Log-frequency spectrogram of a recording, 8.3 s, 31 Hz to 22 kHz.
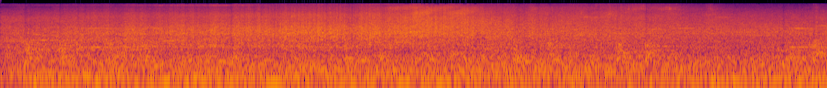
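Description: EF510 electric locomotive and the hauled 737-series EMU cars rolling past close by as the train arrives at the station: a loud, steady rumble of wheels and running gear.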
